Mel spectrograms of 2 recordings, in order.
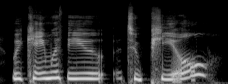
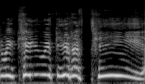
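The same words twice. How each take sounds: First: Puzzled, slow rising question; confused question. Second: High, squealing joy once it clicks; excited. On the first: Real, not acted. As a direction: ask it like you can't make sense of it. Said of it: "I'm not following that". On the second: Acted. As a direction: shout it out delighted. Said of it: "I'm so excited".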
